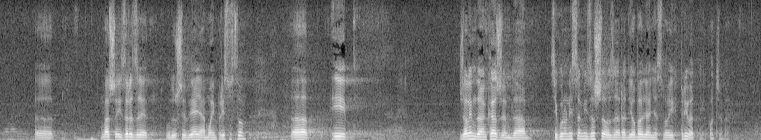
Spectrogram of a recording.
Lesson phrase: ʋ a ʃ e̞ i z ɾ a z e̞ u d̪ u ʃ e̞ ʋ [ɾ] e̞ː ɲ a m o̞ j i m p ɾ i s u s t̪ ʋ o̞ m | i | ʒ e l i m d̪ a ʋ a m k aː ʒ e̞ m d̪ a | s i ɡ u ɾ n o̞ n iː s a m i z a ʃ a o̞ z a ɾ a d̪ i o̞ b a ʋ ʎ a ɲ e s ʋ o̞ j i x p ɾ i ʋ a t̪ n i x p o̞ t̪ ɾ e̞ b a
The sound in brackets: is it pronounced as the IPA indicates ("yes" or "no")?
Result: no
